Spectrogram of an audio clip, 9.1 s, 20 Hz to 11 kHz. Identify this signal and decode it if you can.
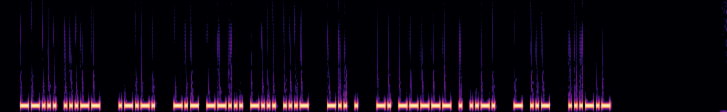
Morse code, heard as a keyed tone, about 34 wpm, 700 Hz. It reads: 73 <AR> K7BV DE N0EF TU <SK>
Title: Practice QSO - Exchange 4 - Ending - 35wpm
